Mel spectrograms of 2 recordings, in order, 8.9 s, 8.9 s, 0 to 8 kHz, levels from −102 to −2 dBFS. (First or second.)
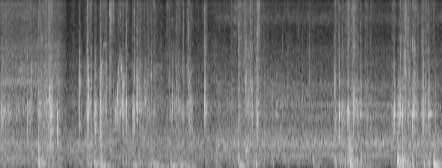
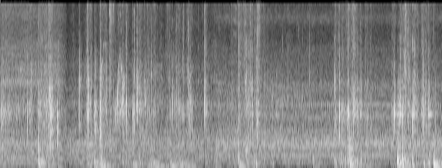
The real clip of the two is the second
